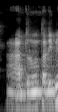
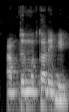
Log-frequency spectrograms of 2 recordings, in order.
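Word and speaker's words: عبد المطلب: Terus kemudian yang Al Muthalib ini kebanyakan anak sering dengar juga kurang tepat di tasdidnya ya. Kebanyakan orang-orang bacanya Abdul Muthalib gitu ya.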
